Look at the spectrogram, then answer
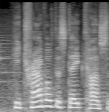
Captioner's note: train bell chiming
